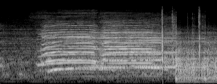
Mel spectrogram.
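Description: An ōendan cheer-squad performer's long, drawn-out shouted call, rising slightly in pitch, followed near the end by a noisy burst of crowd sound.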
